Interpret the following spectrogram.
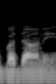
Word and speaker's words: Vahdani: All right, everybody with me on the line, singer, songwriter Lauren Vadani. How you doing? I'm good. How are you? Did I get the pronunciation right?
